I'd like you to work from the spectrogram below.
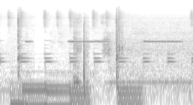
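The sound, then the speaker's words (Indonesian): Short electronic beeps from an incoming phone call repeat faintly over a low, buzzy background hum, with a couple of sharp clicks in between. “tadi ada telepon guys Sorry.”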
